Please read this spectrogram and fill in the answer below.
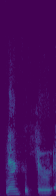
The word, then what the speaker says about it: Lancaster: Lancaster, actually, if you're from Lancaster, that's how you pronounce it.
